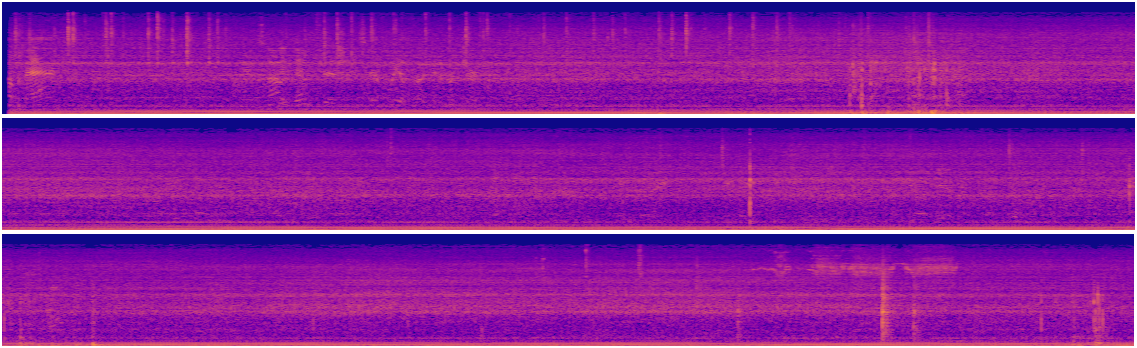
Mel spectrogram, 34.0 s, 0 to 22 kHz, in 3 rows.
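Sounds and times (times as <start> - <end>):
boat engines droning: 0.1 - 33.9.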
